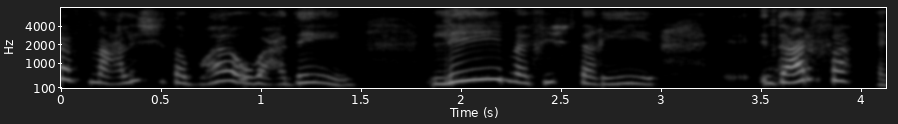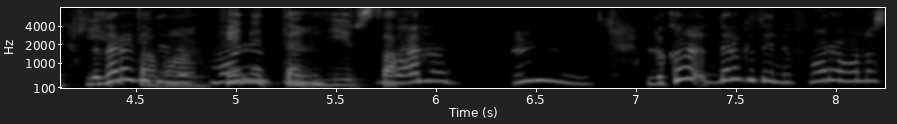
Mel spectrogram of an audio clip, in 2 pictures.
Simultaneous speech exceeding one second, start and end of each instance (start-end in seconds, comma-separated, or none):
4.1-6.1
